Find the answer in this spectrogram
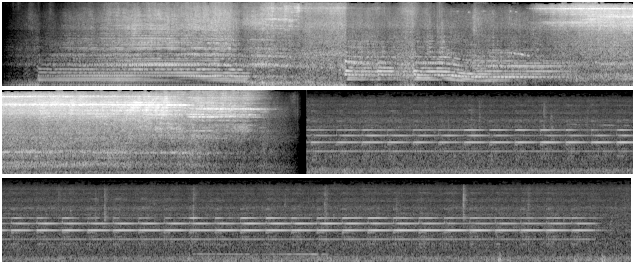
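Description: A train horn sounds its chord in long blasts, the pitch dropping as it passes, followed by high-pitched wheel squeal. After a sudden cut, a freight train led by a diesel locomotive approaches under a set of steady, pulsing high tones.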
